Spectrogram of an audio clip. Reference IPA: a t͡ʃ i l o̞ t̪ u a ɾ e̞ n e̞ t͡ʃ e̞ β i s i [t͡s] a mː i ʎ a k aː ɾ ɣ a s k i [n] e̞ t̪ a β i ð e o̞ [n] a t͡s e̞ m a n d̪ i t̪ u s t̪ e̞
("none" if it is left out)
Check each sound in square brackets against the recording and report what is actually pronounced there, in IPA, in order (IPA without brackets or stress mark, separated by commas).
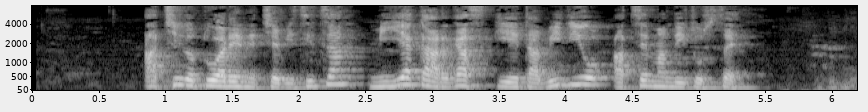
t͡s, none, none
